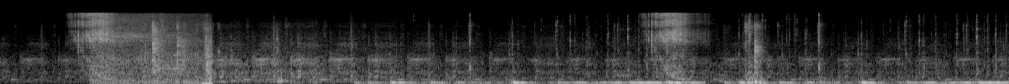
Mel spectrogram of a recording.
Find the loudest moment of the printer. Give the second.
3 s.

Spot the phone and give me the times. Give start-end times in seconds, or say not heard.
not heard.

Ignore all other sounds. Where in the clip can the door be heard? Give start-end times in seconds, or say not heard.
0.8-2.1, 6.2-7.7.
